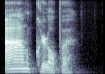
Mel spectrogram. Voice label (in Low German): "aankloppe", kaevels platt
